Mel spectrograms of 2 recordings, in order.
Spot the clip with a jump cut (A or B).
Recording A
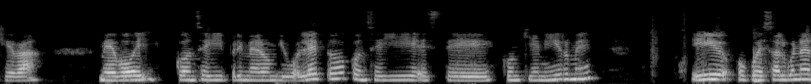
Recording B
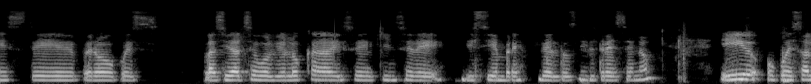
A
